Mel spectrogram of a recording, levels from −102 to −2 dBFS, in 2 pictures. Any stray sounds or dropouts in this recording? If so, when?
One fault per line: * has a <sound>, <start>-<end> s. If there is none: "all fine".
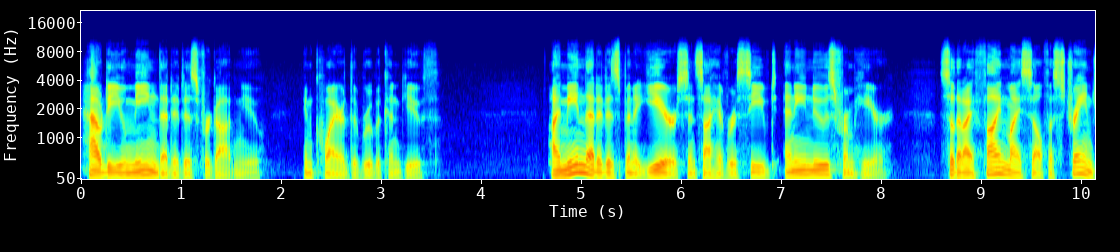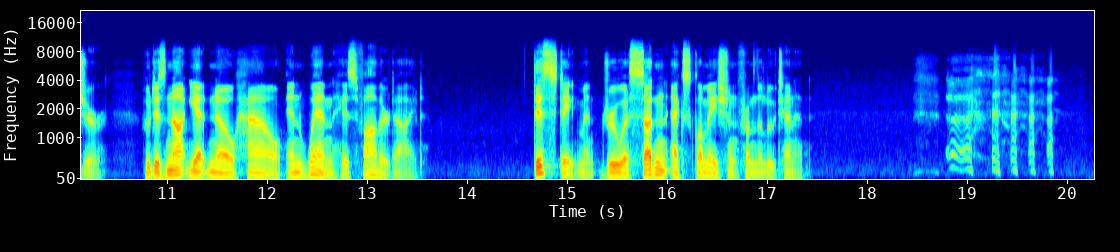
* has a laugh, 18.5-20.0 s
